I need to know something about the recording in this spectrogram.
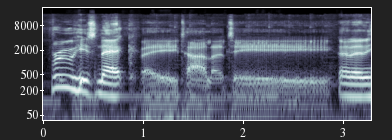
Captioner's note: low-pitched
